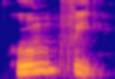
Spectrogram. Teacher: Karena mim sukun ketemu fa ini mim sukunnya itu dibacanya lebih jelas, bunyinya itu berasa lebih jelas, maka ini dikenal idhar safawi syiddah. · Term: idhar syafawi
